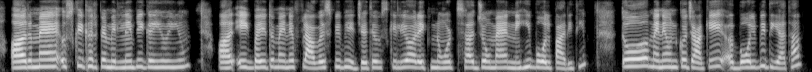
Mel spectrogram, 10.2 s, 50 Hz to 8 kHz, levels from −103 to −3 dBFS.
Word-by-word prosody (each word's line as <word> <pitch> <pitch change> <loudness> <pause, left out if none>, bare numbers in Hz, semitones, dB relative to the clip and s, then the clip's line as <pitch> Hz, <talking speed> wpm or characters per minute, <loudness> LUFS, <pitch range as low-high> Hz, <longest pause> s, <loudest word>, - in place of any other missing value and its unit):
और 255 +2 +7
मैं 285 +2 +5
उसके 280 +3 0
घर 295 -2 -2
पे 280 - +1
मिलने 255 -1 0
भी 280 +2 -1
गई 260 0 0
हुई 260 0 -2
हूँ। 285 +4 -7 0.4
और 235 0 +4
एक 255 0 +3
बारी 260 0 +2
तो 280 +2 -5
मैंने 265 0 -1
फ्लावर्स 250 -1 -1
भी 280 - -5
भेजे 235 -4 -3
थे - - -1
उसके 245 +1 -7
लिए 250 +1 -5
और 260 -2 0
एक 240 -2 +2
नोट 245 -1 -5
सा 250 -1 -2
जो 250 +2 -2
मैं 245 0 +2
नहीं 235 +3 -2
बोल 250 -2 0
पा 225 - 0
रही 215 +1 -9
थी। 340 +4 -9 0.4
तो 295 +2 +4
मैंने 270 -2 +2
उनको 270 +1 -2
जाके 255 +4 0
अ, 235 - -5
बोल 245 +3 -2
भी 310 +5 -3
दिया 240 -6 -4
था 315 +4 -3
255 Hz, 240 wpm, -22 LUFS, 245-275 Hz, 0.4 s, और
